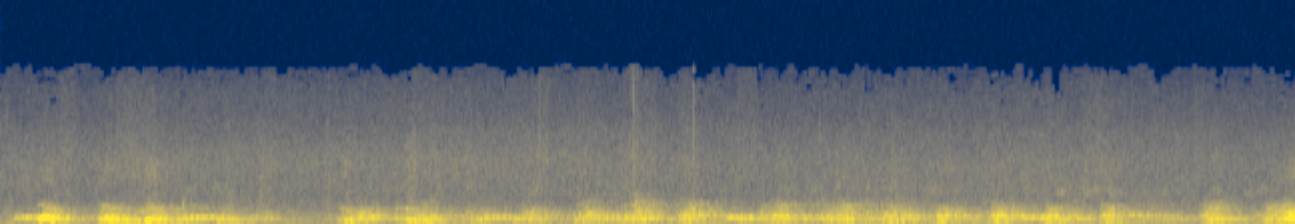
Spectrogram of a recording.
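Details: Several dogs barking together at the Loomade Hoiupaik animal shelter: a dense, overlapping chorus of rough, mid-pitched barks with no clear gaps, rising slightly louder at the very start and end.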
